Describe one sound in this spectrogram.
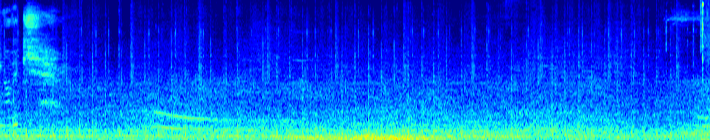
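Footsteps patter quickly on a hard metal floor.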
